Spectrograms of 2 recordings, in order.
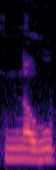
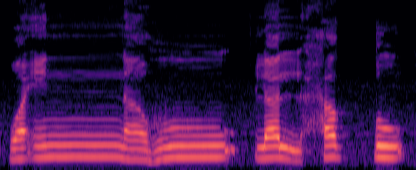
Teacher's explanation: इन्नाहु पे इनना पे गुना करेंगे इस पे नून मुशदिद है ये वाला और हा उल्टा पेश हु इसको हम लंबा करेंगे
